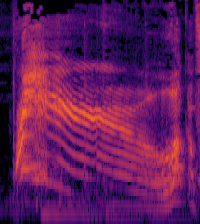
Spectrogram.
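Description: A single long meow-like call with a rich, buzzy tone, falling steadily in pitch over about a second and a half and stopping just as speech begins.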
